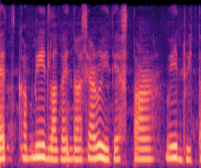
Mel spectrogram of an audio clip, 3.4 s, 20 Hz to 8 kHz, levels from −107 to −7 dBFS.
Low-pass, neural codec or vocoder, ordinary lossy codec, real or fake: 7.2 kHz; codec, 16 kHz, 16 kbps, FunCodec, trained on Chinese and English, 50 frames a second; none; fake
